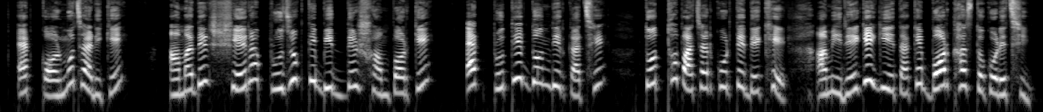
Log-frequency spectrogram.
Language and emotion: Bengali, angry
